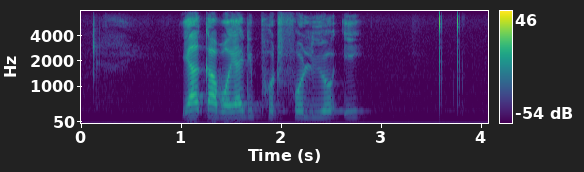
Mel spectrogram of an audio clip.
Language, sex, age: Northern Sotho, male, 22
